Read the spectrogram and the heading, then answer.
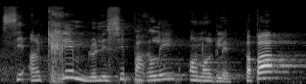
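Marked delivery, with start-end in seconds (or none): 2.4-3.0 calling dad. Acted. Child calling father in a story.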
